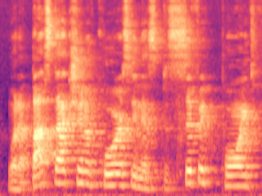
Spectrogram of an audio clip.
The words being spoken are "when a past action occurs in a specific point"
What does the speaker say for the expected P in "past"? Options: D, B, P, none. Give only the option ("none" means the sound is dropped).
B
